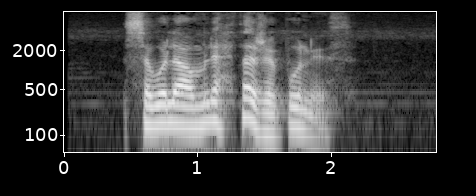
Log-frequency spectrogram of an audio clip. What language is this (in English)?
Kabyle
